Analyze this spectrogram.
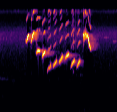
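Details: Morning fighting call of a brown-chested jungle flycatcher, used to rouse rival birds: a rapid run of about ten clear whistled notes gliding downward in pitch, finished by a higher slurred note.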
